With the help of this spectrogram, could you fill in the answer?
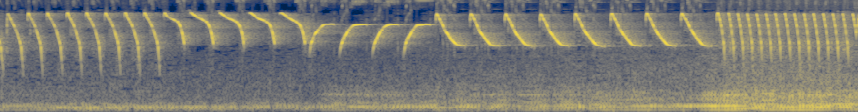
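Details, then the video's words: Caged canary singing fast repeated descending whistled sweeps, about four per second, shifting to rising sweeps, then ending in a rapid buzzy trill. "Aksi Burung Kenari Gacor"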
